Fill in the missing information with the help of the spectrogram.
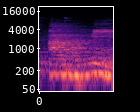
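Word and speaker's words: Hermès: Hermes salah yang ngomong Hermes berarti belum punya Nah kenapa makrojnya masih salah bukan Hermes Army panggilnya itu loh kok Hermes tulisannya bacanya Army ya itulah bahasa Perancis kan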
